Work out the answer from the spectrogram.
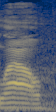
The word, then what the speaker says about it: Laos: I mean, I was in Laos. It's pronounced Lao, not Laos, by the way, 2 years ago.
